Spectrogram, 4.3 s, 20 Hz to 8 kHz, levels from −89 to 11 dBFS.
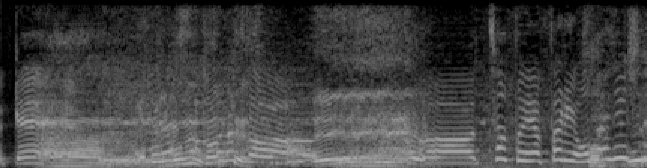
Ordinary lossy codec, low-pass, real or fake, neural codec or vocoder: none; none; fake; codec, 16 kHz, 8 kbps, FunCodec, trained on Chinese and English, 25 frames a second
